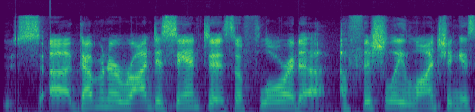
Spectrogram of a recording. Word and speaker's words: DeSantis: But I just found out his name is pronounced DeSantis.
